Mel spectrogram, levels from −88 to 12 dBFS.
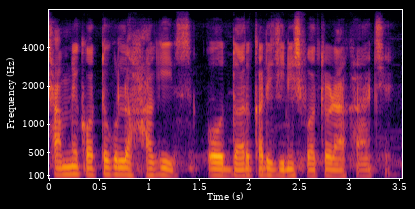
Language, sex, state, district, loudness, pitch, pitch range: Bengali, male, West Bengal, Alipurduar, -17 LUFS, 115 Hz, 105-115 Hz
